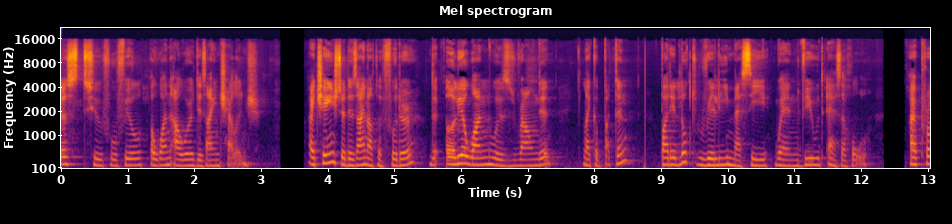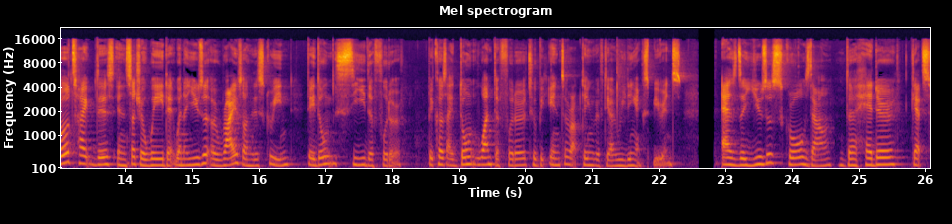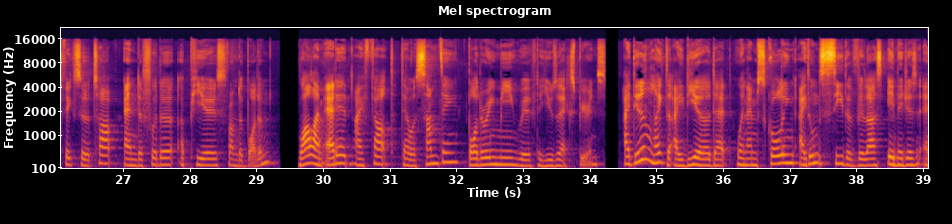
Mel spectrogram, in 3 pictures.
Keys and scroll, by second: 1.8 v.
